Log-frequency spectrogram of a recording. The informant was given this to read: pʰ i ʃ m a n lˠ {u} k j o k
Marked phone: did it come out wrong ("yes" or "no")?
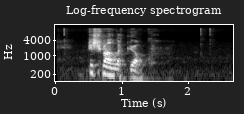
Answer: yes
